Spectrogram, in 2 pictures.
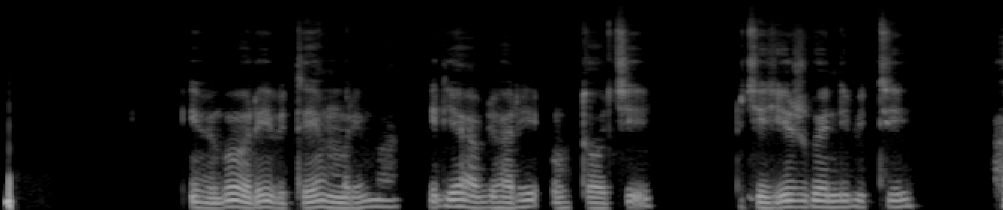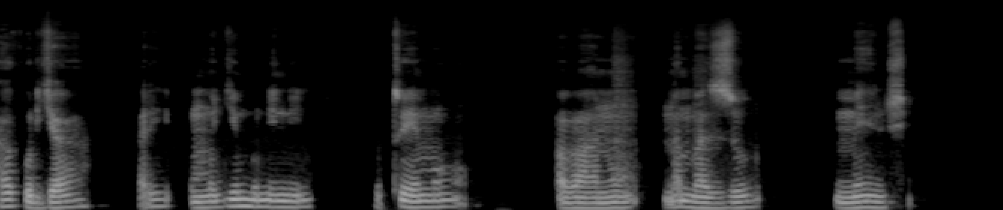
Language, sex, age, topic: Kinyarwanda, male, 18-24, government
